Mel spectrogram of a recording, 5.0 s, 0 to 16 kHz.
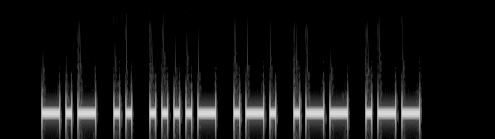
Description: Morse code, heard as a keyed tone, about 20 wpm, 700 Hz. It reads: KI4RWW
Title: USA Call Signs - 6 Characters - Repeated 2x - 20wpm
